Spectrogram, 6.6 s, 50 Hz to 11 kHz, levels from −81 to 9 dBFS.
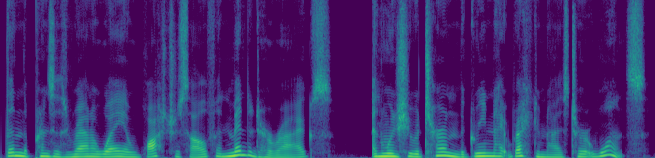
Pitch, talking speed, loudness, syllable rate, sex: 185 Hz, 210 wpm, -17 LUFS, 5.3 syllables/s, female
